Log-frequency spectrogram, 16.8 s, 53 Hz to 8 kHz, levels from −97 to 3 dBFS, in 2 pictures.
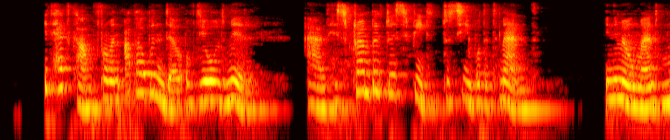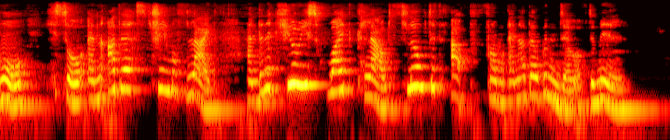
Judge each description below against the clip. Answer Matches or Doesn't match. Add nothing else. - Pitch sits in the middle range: Doesn't match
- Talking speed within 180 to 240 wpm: Doesn't match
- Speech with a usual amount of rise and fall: Doesn't match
